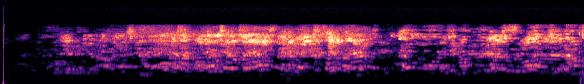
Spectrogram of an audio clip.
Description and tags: lots of people talking at the same time.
